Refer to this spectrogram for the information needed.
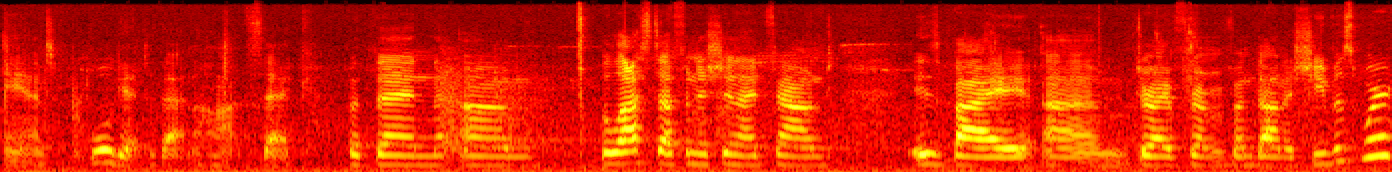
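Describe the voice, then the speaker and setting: A woman speaks over noticeable background noise. Her loudness swings widely from moment to moment. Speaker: student presenter. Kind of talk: classroom presentation. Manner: fast; casual, many fillers like 'like' and 'um'.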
